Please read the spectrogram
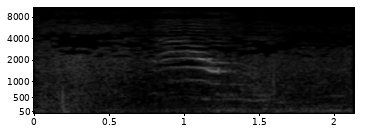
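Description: A domestic cat meowing once, a short call that rises and falls in pitch, about a second in.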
